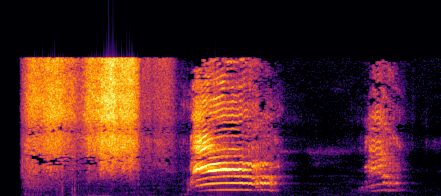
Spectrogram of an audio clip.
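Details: A lonely kitten searching for friends inside a home meows twice: a noisy opening, then a clear arched harmonic mew near two seconds and a shorter, fainter cry at the end, with no other sounds.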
